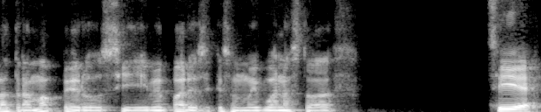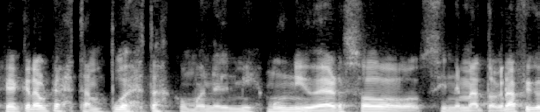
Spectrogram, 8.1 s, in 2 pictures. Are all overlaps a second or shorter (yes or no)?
yes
